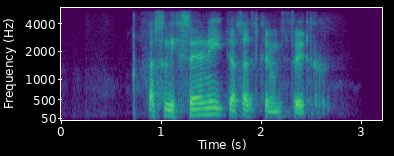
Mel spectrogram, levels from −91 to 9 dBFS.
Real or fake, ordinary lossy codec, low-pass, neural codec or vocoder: fake; AAC, 48 kbps; 5.4 kHz; codec, 16 kHz, 2 kbps, FunCodec, trained on Chinese and English, 25 frames a second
